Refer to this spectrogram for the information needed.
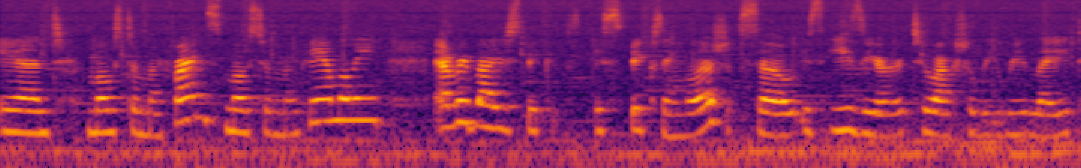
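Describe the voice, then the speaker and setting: Over music in the background, a woman talks at a moderate pace, with audible echo from the room. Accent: Spanish. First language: Spanish. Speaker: former teacher and mom vlogger. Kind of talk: casual vlog talk to camera. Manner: hesitant, many fillers.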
